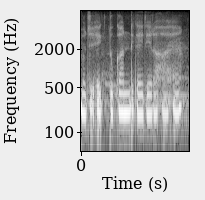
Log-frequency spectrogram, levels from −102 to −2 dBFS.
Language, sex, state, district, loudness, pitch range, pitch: Hindi, female, Arunachal Pradesh, Lower Dibang Valley, -14 LUFS, 200-215 Hz, 205 Hz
